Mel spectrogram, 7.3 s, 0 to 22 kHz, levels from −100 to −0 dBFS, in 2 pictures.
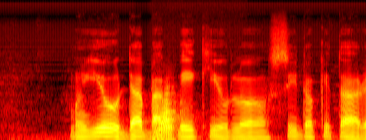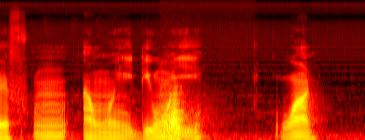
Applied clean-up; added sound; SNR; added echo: none; Brass instrument; 2 dB; none.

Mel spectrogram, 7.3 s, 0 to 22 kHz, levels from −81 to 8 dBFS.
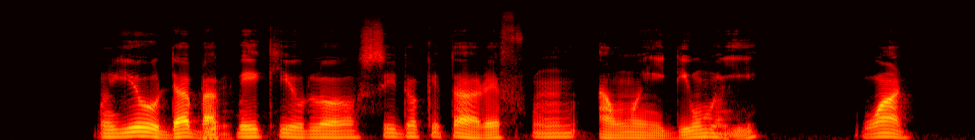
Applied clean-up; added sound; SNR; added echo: neural mask model DeepFilterNet 3.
